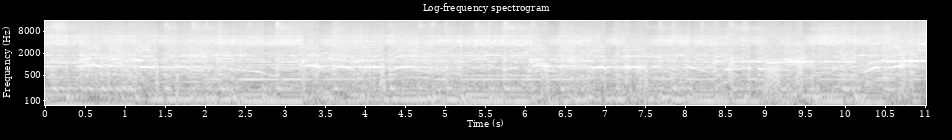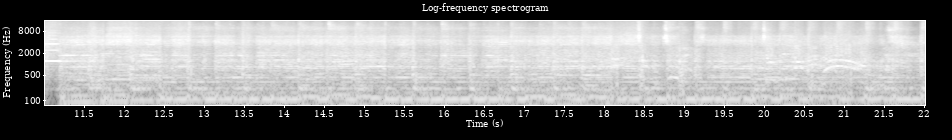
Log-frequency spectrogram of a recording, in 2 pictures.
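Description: Live rock band playing loud, with electric guitars, drums and a voice singing and shouting over them, heard through the crowd in a club hall. The low end drops out for a moment about halfway through.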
